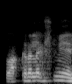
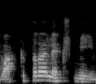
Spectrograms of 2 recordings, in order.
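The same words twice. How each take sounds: First: The first part is said without a t. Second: The first part is said with a t. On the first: The speaker calls it wrong. "ചിലർ തെറ്റായിട്ട് ചൊല്ലും" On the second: The speaker calls it right. "മുഖമാണ് പറയുന്നത് അല്ലേ?"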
